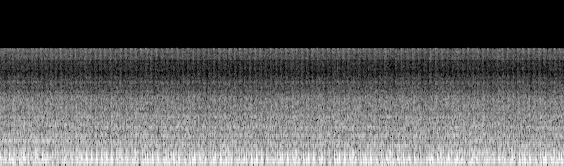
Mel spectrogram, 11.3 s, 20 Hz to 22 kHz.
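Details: Ural 650 twin started after a breakdown repair; steady low, lumpy idle with an even chuffing beat, no knocks or misses; settles and idles healthily.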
